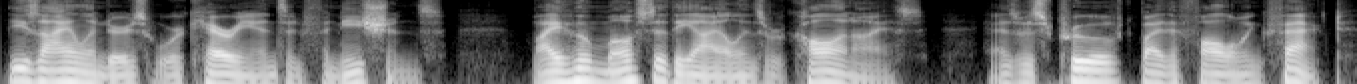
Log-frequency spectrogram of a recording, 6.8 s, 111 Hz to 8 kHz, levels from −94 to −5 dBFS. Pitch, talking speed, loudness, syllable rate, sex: 95 Hz, 185 wpm, -19 LUFS, 5.9 syllables/s, male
